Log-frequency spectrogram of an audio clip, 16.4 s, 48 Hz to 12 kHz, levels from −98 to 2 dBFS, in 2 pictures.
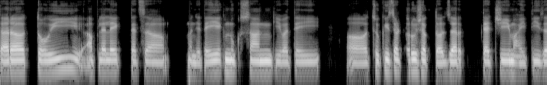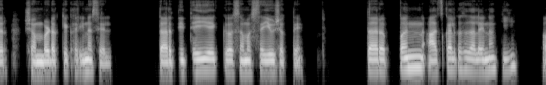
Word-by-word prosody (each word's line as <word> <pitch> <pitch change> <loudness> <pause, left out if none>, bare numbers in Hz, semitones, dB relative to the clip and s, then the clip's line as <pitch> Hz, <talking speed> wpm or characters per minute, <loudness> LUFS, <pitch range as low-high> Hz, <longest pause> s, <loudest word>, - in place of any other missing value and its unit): तर 115 +1 +5
अ, 120 0 +7 0.2
तो 120 -1 +2
ही 140 +1 0
आपल्याला 120 0 +1
एक 120 - +1 0.2
त्याचं 110 -1 -2 0.4
म्हणजे 105 -1 -2
तेही 115 +2 +2
एक 120 - -3
नुकसान 115 - +2
किंवा 110 -1 -2
तेही 110 0 -3 0.4
अ, 105 0 -1
चुकीचं 125 +1 +1
ठरू 125 +1 +4
शकतं, 110 -3 +1
जर 115 -1 +4 0.3
त्याची 115 +1 0
माहिती 110 0 -1
जर 110 0 0 0.4
100% 115 +2 +3
खरी 115 -1 -5
नसेल, 120 -6 +1 0.8
तर 110 -1 +4
तिथेही 135 - +1
एक 130 - -4
समस्या 120 0 0
येऊ 120 0 +3
शकते. - - -6 1.0
तर 125 0 +4 0.2
पण 150 +2 +4 0.2
आजकाल 135 +3 -1
कसं 140 +1 -5
झालं 125 -1 +1
आहे 125 - +1
ना, 140 +2 +2
की 140 +3 -7 0.4
अ, - - 0
120 Hz, 145 wpm, -23 LUFS, 110-130 Hz, 1.0 s, अ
